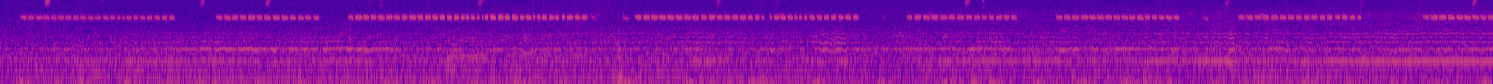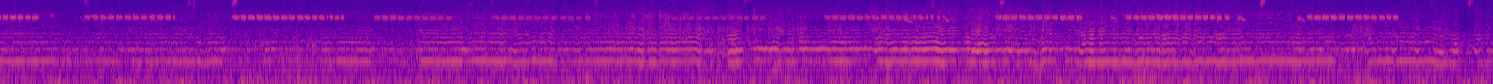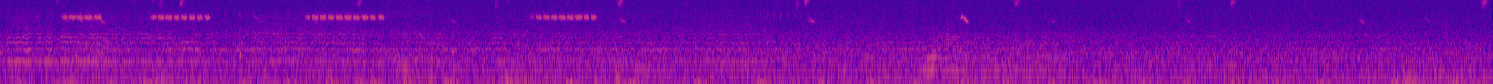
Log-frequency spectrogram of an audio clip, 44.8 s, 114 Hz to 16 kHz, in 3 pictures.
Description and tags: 20060628.insects.earlymorning
insect sounds recorded early in the morning in Mediterranean scrub during summer. Includes Sandwasps, cicadas, flies and others. Sennheiser ME66 > Shure FP24 > iRiver H120 (rockbox) / sonidos de inectos por la mañana en el matorral, con chicharras, Bembix, moscas...
field-recording, cicadas, ambiance, insects, scrub, donana, nature, summer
